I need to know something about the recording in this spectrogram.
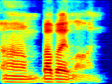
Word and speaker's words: Babaylan: They're like Babylon, like Babylon, no, Babylon, right? Babylon. No, Babylon. But Babaylan is how to say it.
